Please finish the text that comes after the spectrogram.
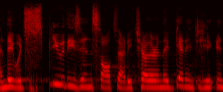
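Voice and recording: Someone is reading aloud in a natural voice. The text is delivered this way throughout.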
